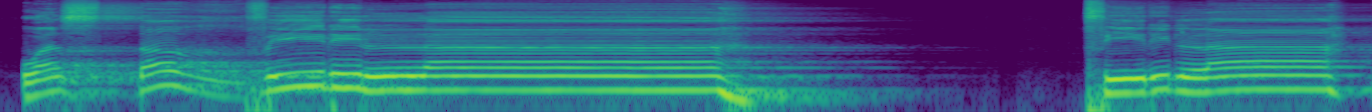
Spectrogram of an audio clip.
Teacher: lam jalalah yang sebelumnya kasroh, lam jalalah kita baca tipis atau tarkik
